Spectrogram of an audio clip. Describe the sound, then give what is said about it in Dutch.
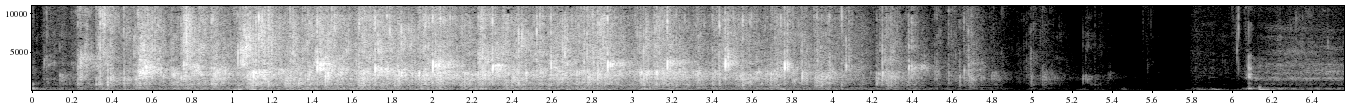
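A crowd applauds to welcome René ten Bos and Arjen Kleinierenbrink before their lecture, with dense, steady clapping for about four seconds, then the applause thins and dies away into near silence, followed by a brief faint noise at the end. “Graag een heel groot applaus voor René ten Bos en Arjen Kleinierenbrink.”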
